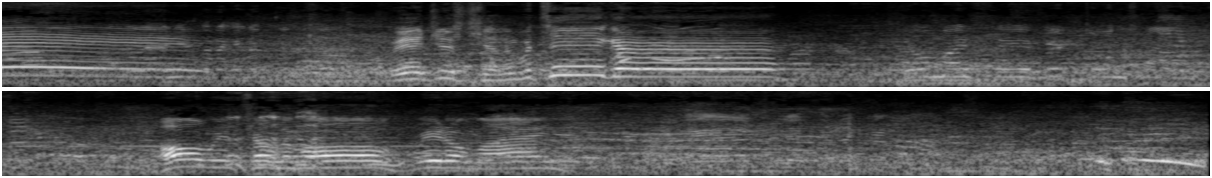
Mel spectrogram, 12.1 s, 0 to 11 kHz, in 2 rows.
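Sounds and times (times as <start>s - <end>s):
chatter of many diners: 0.0s - 12.0s.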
